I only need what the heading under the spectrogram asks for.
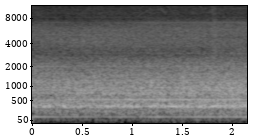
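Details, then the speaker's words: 1973 TVR 2500M with a newly installed wiring harness, engine dead cold and not running: steady whooshing radiator fan roar with a low hum, fans on because a bypass switch was left on. "So my first aspect is to figure out why the fans are on when it's dead cold."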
